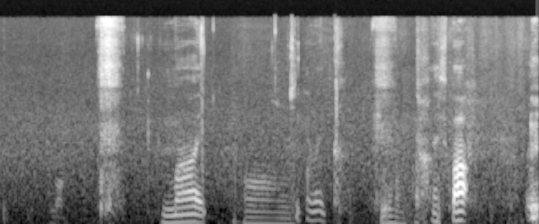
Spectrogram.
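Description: A man speaks at a distance outdoors.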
